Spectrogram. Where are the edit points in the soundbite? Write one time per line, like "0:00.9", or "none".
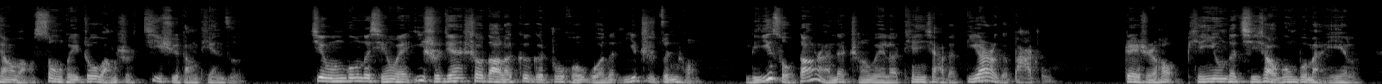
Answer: none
